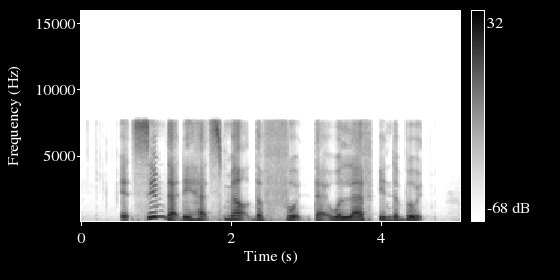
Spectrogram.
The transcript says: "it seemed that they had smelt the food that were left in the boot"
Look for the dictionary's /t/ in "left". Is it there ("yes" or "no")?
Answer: no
